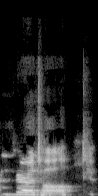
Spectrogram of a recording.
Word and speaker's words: resveratrol: So I think it's called resveratrol, which is, yeah, did I mispronounce it? What is it called? Yeah, that's right. Yeah, resveratrol.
